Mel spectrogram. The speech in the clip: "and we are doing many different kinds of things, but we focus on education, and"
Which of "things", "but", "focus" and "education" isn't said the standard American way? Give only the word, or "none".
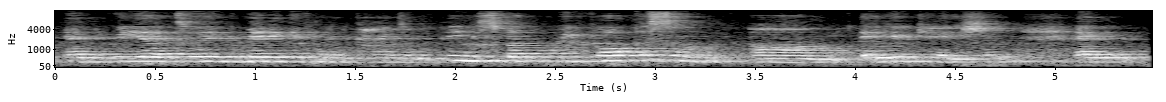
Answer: none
